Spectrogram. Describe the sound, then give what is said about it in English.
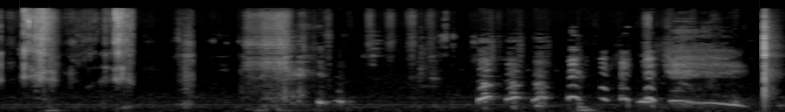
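Popcorn crunched and chewed from a small ceramic dish, many quiet, irregular crisp bites and chews with soft vocal murmurs toward the end. “Wait, we need the ASMR on the popcorn.”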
